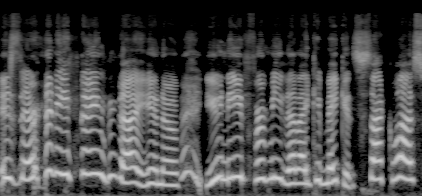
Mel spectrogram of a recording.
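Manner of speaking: mock heated arguing. Retelling a heated argument with her mother: retelling her own angry reply. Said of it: "we got into a pretty heated argument".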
